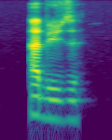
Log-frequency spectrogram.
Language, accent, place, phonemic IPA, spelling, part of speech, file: French, France, Lyon, /a.byz/, abuse, verb, LL-Q150 (fra)-abuse.wav
- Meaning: inflection of abuser: 1. first/third-person singular present indicative/subjunctive 2. second-person singular imperative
